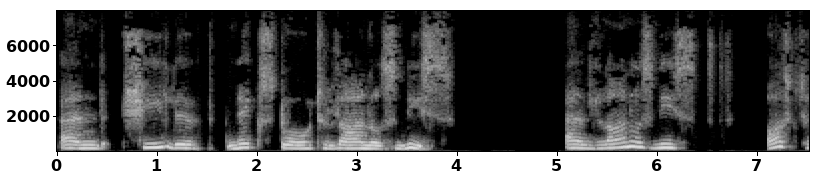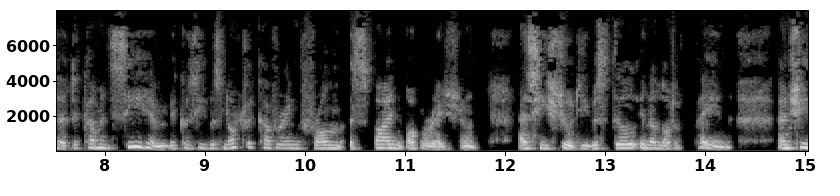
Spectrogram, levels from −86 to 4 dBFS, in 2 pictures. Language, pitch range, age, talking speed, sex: English, 185-230 Hz, 60-79, 160 wpm, female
